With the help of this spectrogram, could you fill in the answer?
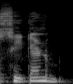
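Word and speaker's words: sec: इसको सीकेंट pronounce करेंगे लेकिन सेक लिखेंगे, इस तरह से।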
